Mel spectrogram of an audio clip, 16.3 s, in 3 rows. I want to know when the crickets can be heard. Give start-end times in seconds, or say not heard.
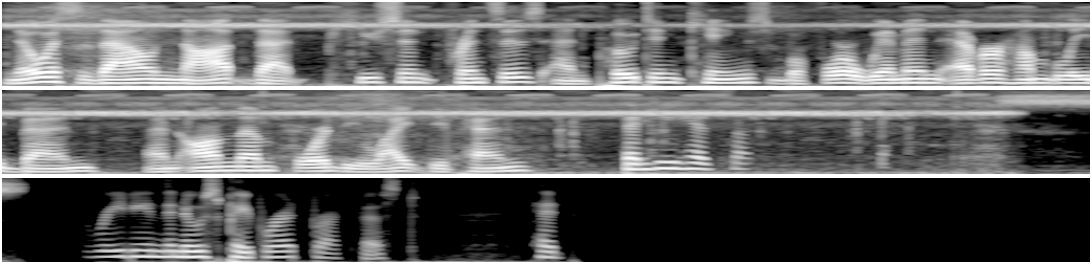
0.0-11.0.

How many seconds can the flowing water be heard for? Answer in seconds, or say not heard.
not heard.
